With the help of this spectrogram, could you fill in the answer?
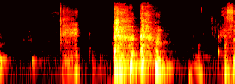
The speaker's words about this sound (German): Hast du dich verschluckt?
